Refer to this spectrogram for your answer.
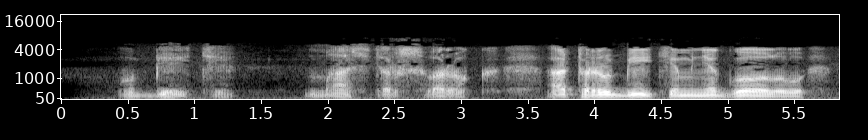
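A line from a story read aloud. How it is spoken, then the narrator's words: Hoarse wheeze. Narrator (Russian): прохрипел мэтр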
